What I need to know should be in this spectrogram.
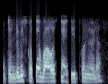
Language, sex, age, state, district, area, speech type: Telugu, male, 18-30, Telangana, Medchal, urban, conversation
